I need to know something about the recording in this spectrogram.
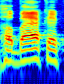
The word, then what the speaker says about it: Habakkuk: And then chapter 3, Habakkuk's beautiful worship. I've also heard the book of Habakkuk pronounced Habakkuk, okay? Potato, potato. Pronounce it however you want to pronounce it.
